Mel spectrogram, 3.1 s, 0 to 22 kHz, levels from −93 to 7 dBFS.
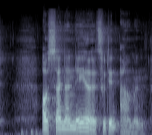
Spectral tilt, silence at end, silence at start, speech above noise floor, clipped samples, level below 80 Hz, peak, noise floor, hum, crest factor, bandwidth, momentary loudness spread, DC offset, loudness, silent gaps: -4.5 dB/octave; 0.15 s; 0.45 s; 27 dB; under 0.1%; -52 dBFS; -2 dBFS; -49 dBFS; none; 22 dB; 16 kHz; 13 LU; under 0.1%; -22 LUFS; none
